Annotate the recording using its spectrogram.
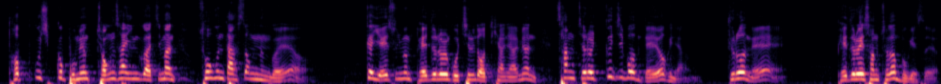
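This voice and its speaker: A man's voice: high voice, a little mellow. Man preaching with questions. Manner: conversational preaching with rhetorical questions; reads scripture aloud with the congregation. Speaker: pastor. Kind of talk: sermon.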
